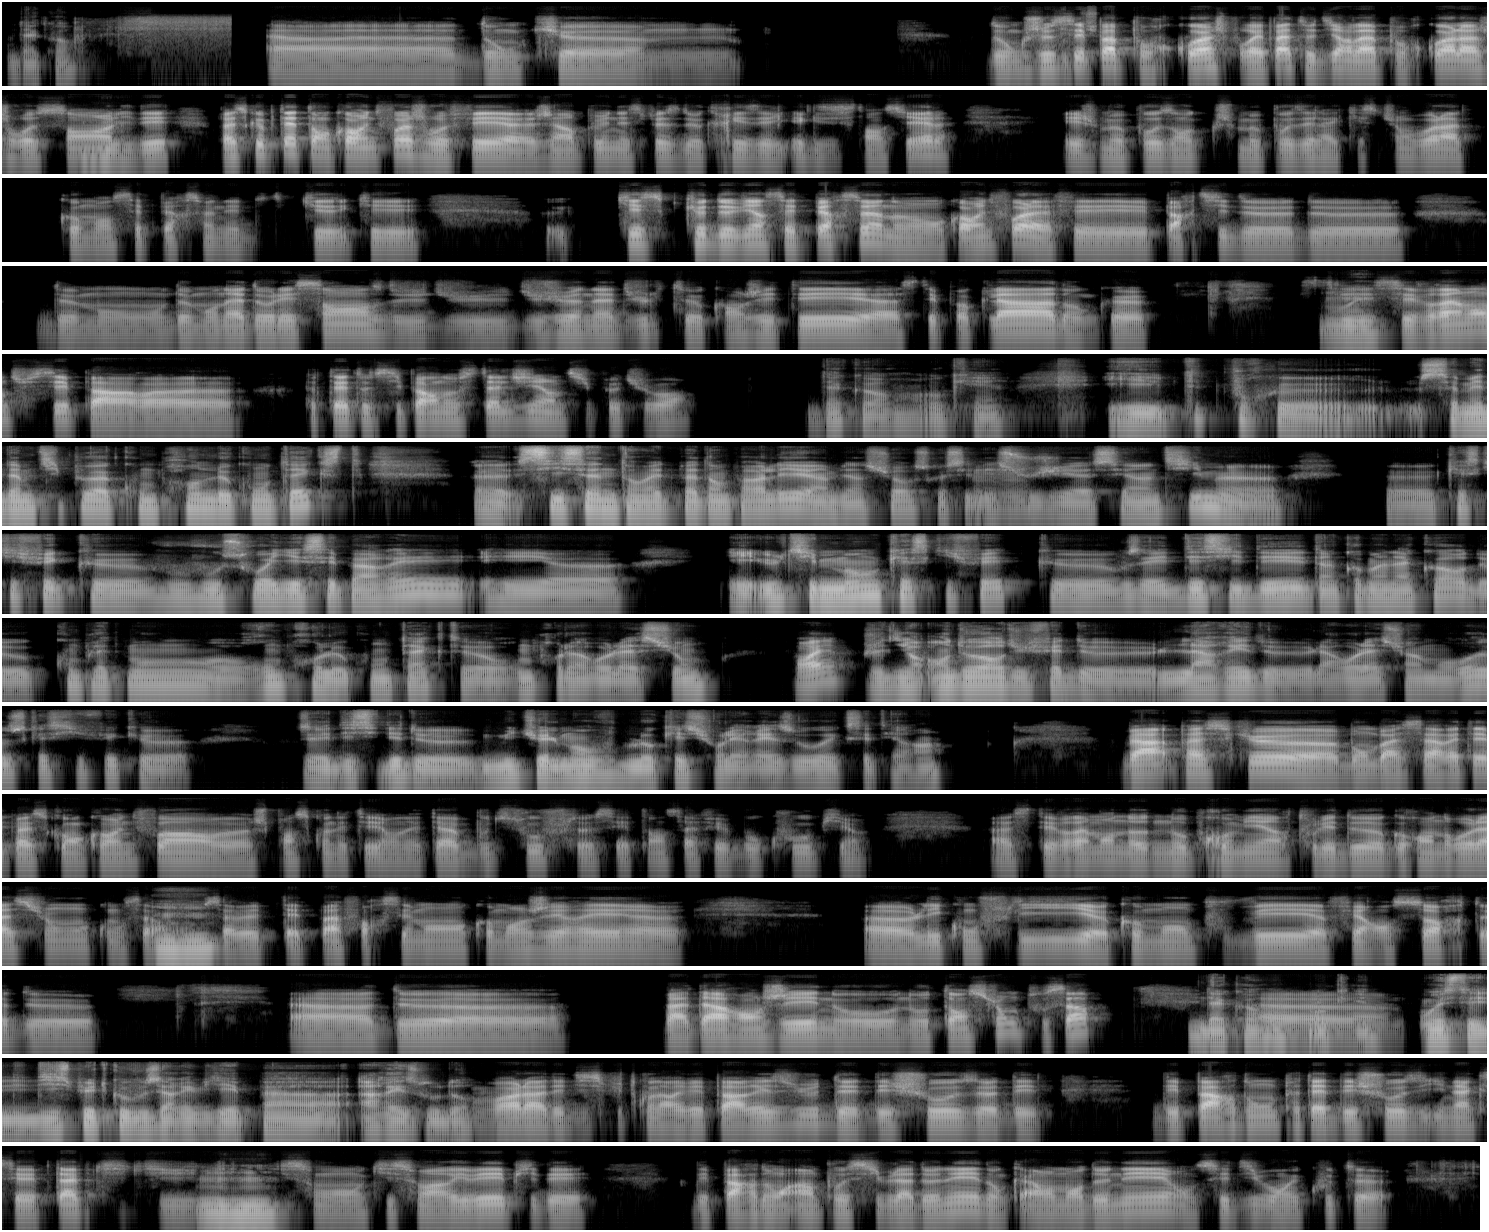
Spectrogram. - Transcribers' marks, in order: drawn out: "Heu"; "résoudre" said as "résude"
- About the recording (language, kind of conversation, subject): French, advice, Pourquoi est-il si difficile de couper les ponts sur les réseaux sociaux ?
